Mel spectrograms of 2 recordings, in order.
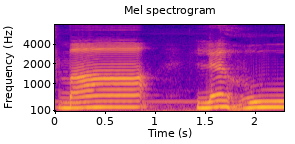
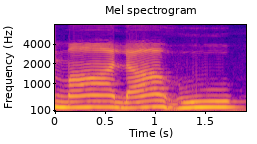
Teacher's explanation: لام کو لمبا نہیں کرنا. اکثر لوگ پڑھتے ہیں ما لاہو، یہ بہت بڑی غلطی ہے.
